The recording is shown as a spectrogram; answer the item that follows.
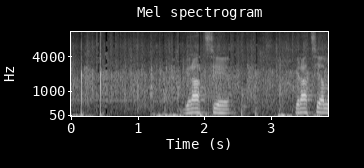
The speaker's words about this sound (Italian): Colgo immediatamente l'occasione per dare il benvenuto ai ragazzi, nostri ospiti del liceo scientifico di Altamura, Federico II. Vi accogliamo con applauso.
